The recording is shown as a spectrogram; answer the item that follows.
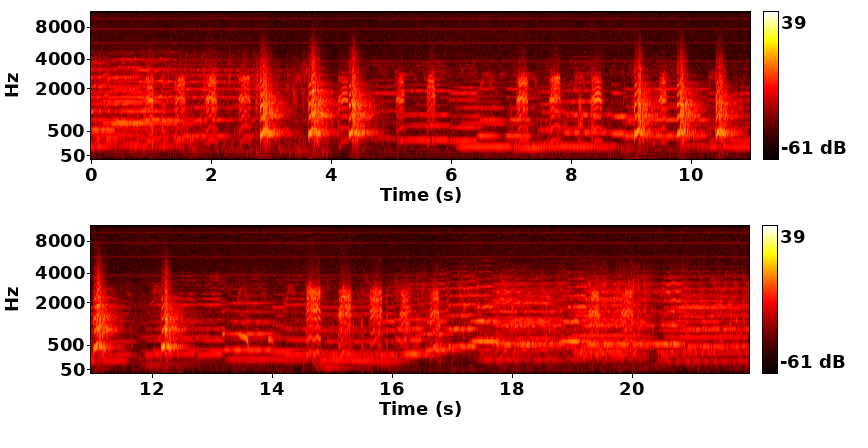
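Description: Orchestral score with sustained string notes, cut through by loud, short animal calls in quick clusters: three about three seconds in, four more around nine to eleven seconds, and a few later.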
